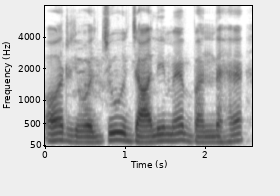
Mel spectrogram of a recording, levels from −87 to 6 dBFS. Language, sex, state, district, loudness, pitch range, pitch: Hindi, male, Jharkhand, Ranchi, -17 LUFS, 115-145 Hz, 135 Hz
